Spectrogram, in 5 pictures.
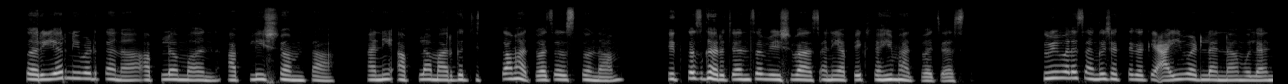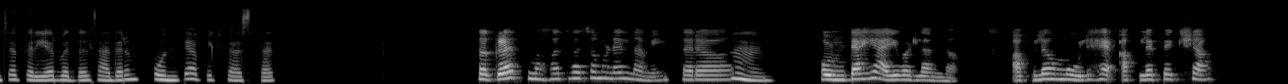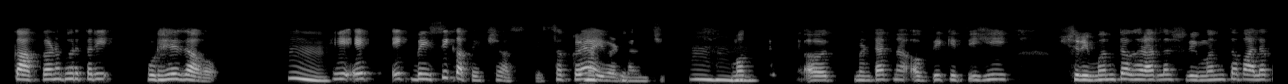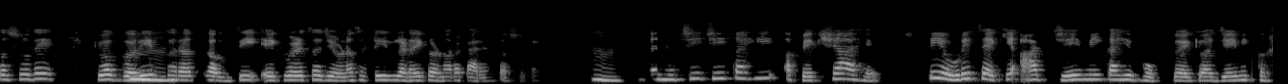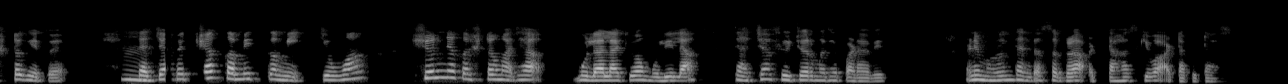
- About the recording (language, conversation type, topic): Marathi, podcast, आई-वडिलांना तुमच्या करिअरबाबत कोणत्या अपेक्षा असतात?
- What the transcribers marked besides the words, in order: tapping; in English: "बेसिक"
